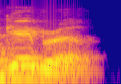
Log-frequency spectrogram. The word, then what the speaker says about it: Gabriel: By the way, I'm Gabriel and don't call me Gabe. It grates on my on on my feelings. I I love my three syllable name, man.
